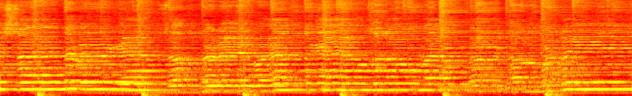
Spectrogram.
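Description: Live band music: acoustic guitars and a held melody line over a steady drum beat, with a bass-drum hit about once a second.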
